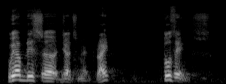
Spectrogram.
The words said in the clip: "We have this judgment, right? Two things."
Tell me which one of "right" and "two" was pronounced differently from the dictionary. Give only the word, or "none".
none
